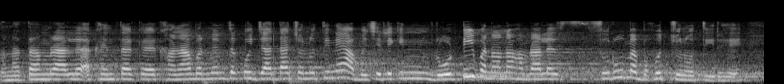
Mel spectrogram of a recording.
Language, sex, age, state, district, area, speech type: Maithili, female, 45-60, Bihar, Purnia, rural, spontaneous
